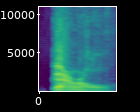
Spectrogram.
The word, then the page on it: bharal: American English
